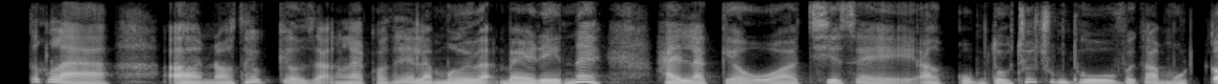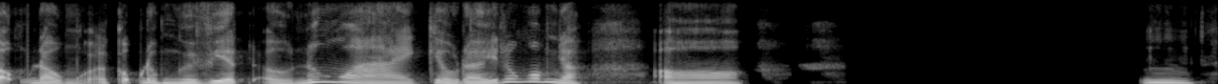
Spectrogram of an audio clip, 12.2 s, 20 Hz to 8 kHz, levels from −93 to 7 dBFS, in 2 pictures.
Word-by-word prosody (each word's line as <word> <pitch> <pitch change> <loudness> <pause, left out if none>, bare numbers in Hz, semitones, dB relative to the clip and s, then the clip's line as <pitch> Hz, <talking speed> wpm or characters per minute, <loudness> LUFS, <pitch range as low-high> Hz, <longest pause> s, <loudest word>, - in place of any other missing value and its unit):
Tức 260 - -6
là, 175 -10 +3 0.3
ờ, 155 -1 +3
nó 160 +2 -1
theo 235 +6 -3
kiểu 180 -7 -2
dạng 175 - -3
là 165 - -1
có 175 +2 -6
thể 220 0 -1
là 150 - +2
mời 155 0 +1
bạn 175 +1 0
bè 150 -2 +3
đến 150 +1 +2
này, 265 -3 +3 0.3
hay 200 -1 +4
là, 190 -2 +3
kiểu, 160 -3 -2
ờ, 145 0 0
chia 210 +8 -2
sẻ, 185 -9 -3
ờ, 145 - -2
cùng 165 -2 -4
tổ 160 -1 -1
chức 260 - -5
Trung 225 -3 -3
thu 215 -2 +2
với 175 -3 -4
cả 200 +2 0
một 145 -2 -5
cộng - - +3
đồng, 155 -4 +1
gọi - - -6
là, - - 0
cộng 205 - -2
đồng 190 -4 +2
người 165 -1 +3
Việt 160 0 +5
ở 150 -3 -2
nước 245 +7 +2
ngoài, 170 -11 +1
kiểu 170 0 0
đấy, 155 +5 +3
đúng 285 +1 -2
không 300 -4 +1
nhỉ? 195 - +4 0.4
Ờ. 155 0 0 2.0
Ừm. 210 -2 +1
170 Hz, 240 wpm, -25 LUFS, 155-210 Hz, 2.0 s, Việt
